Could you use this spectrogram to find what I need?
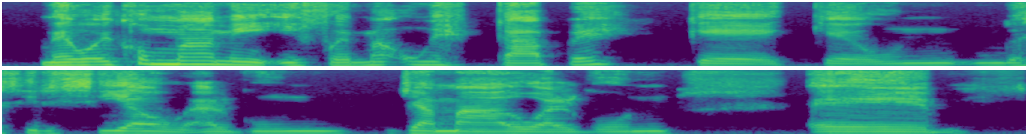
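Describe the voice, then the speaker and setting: A man's medium-pitched voice, with ordinary pitch variation, unfolds at a fairly slow pace. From Puerto Rico (Loíza). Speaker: guest on a podcast. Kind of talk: casual chat. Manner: halting, repeats words.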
